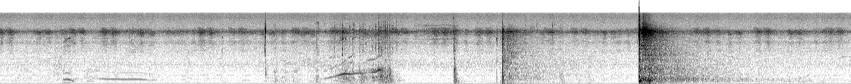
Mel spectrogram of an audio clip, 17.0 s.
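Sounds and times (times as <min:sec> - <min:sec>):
fireworks bursting: 0:02.0 - 0:16.8
echoing bang: 0:12.8 - 0:15.1.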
